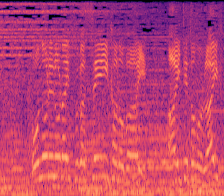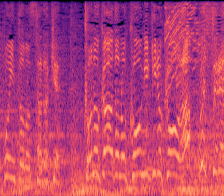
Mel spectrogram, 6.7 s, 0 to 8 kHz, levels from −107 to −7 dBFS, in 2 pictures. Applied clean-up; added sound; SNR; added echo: none; none; none; none.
